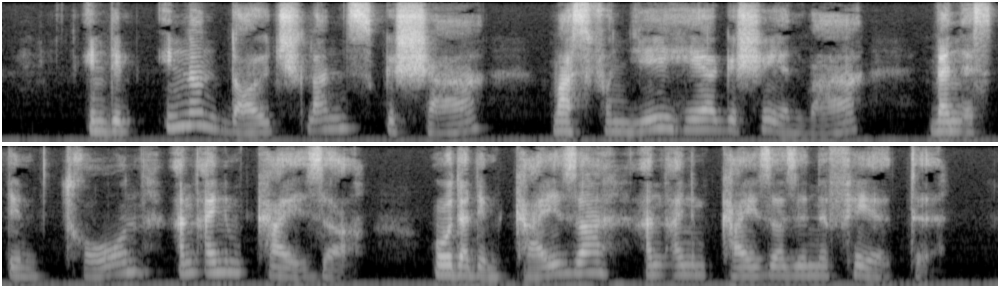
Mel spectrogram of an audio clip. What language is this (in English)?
German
